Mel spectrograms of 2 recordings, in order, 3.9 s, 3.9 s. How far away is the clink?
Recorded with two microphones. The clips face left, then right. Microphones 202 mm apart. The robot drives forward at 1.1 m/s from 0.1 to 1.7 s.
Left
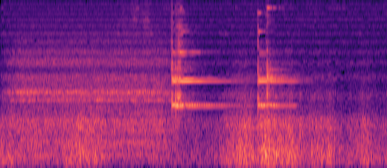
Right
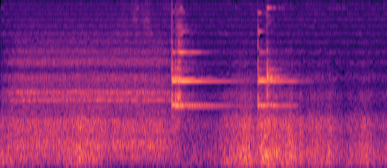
About 0.9 m.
